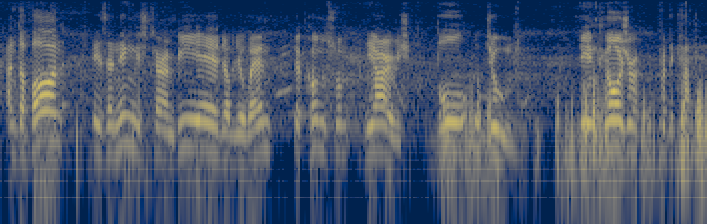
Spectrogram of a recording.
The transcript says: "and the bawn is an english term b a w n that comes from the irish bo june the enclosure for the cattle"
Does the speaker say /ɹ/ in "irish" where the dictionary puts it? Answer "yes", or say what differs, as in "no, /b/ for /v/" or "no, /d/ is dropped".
yes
